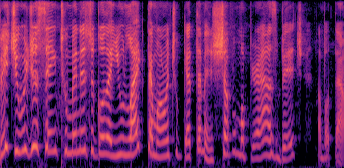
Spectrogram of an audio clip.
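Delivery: put-on heated, worked-up angry outburst, high-pitched. Acting out a reply to a rude coworker: acting out an angry retort. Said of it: "You gotta calm down".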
